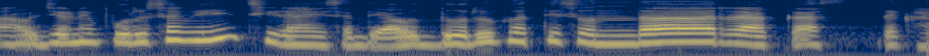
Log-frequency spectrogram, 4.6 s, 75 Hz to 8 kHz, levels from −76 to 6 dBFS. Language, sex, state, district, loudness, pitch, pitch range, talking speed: Odia, female, Odisha, Khordha, -17 LUFS, 230 Hz, 200-250 Hz, 165 wpm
